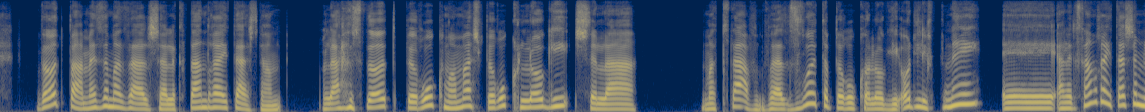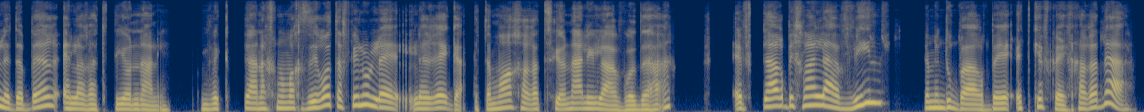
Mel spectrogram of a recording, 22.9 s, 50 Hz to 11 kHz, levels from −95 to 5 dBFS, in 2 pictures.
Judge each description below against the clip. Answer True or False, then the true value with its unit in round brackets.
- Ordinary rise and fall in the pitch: False (6.4 semitones)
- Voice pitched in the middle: True (175 Hz)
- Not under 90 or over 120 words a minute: True (105 wpm)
